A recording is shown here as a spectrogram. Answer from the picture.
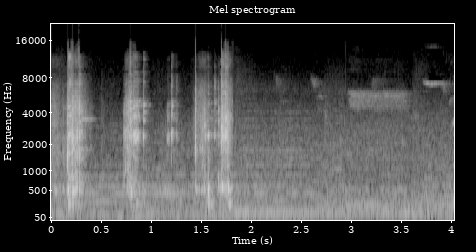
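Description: A blade cutting through the top of an aluminium drink can, heard as a handful of sharp metallic crunches and clicks in the first two seconds. Steady background music carries on under and after them.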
